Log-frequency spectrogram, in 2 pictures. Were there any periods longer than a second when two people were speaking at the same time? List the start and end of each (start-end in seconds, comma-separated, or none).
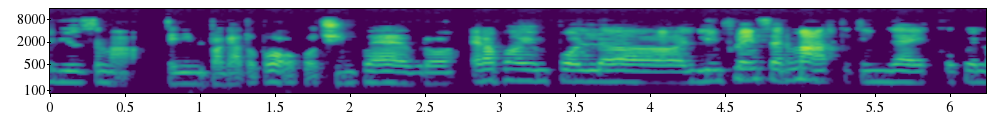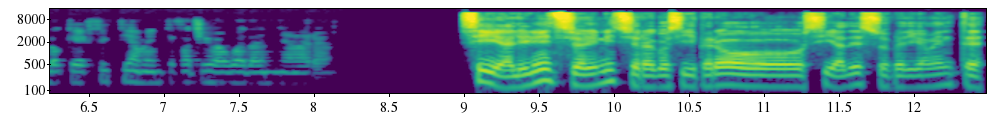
none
